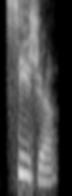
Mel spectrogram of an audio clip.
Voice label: "seizure", Indian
